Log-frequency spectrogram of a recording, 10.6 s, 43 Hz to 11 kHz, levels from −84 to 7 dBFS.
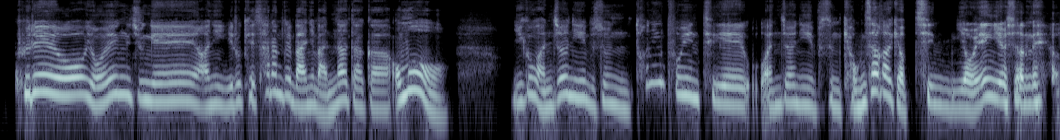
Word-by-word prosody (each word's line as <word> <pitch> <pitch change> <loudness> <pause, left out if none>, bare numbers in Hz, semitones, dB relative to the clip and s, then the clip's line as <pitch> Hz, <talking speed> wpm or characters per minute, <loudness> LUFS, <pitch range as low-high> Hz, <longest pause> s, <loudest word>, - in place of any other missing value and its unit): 그래요, 265 -2 +4
여행 240 +8 0
중에 210 -2 -1
아니 175 +1 -3
이렇게 185 +4 -5
사람들 275 0 -3
많이 170 -1 +2
만나다가 155 0 -2
어머. 235 - +2 0.6
이거 200 +5 -5
완전히 235 - 0
무슨 175 -4 -7
터닝 415 +1 -6
포인트에 210 -9 -1 0.2
완전히 175 +2 -3
무슨 160 +3 -8
경사가 245 - +3
겹친 155 +1 -2
여행이어 205 +8 +4
셨네요. 185 +3 +3
200 Hz, 300 characters per minute, -21 LUFS, 170-250 Hz, 0.6 s, 그래요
